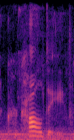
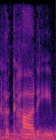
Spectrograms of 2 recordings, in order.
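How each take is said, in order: First: The R and L sounds are clearly pronounced. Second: The R and L sounds are soft or dropped. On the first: "I have Rotic R's and harder L's" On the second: "if you're Scottish, it's pronounced more like Hakadi"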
